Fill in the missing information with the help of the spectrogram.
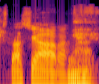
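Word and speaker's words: stagiaire: I første omgang, så bliver han øh, det, der hedder øh, star, stagiater, eh, øh, hvordan udtaler man det, sådan helt, sta, sta, sta, på italiensk, stagiare. Stagiare. – Stagiare. Stagiare. – Stas, bare uden i? E, stagiare. Okay, stagiare.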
